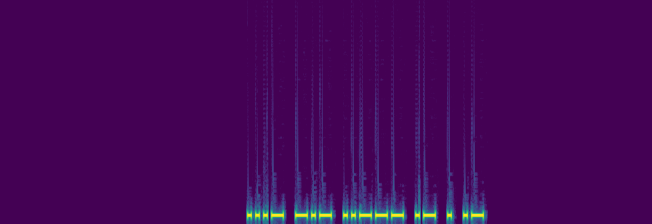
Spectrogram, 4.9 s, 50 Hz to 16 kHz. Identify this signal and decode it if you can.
Morse code, heard as a keyed tone, about 40 wpm, 700 Hz. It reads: VK2AEA
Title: DXCC-100 Call Signs - 6 Characters - Repeated 2x - 40wpm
